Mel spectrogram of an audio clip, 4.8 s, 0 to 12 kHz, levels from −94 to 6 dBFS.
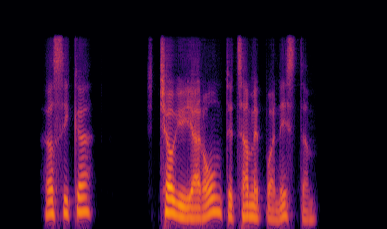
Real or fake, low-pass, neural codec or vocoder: fake; 7.2 kHz; codec, 16 kHz, 0.2 kbps, FocalCodec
